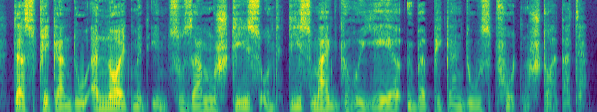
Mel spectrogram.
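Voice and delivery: ordinary delivery, nothing marked

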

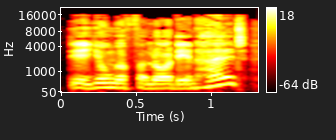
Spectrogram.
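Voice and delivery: plain reading voice

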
